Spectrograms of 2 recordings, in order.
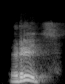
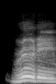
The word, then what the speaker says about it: Ruud: Ruud. Ruud. Oh, yeah. Okay. You gotta roll the R. Ruud. Ruud. But when I'm talking to English folk, Rudy will suffice.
